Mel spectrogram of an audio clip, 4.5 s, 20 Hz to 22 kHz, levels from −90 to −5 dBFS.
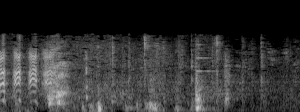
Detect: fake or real real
